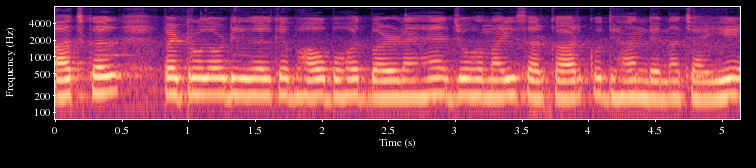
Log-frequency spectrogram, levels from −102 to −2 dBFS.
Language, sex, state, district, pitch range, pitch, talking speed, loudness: Hindi, female, Bihar, Patna, 195-210 Hz, 200 Hz, 200 wpm, -15 LUFS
